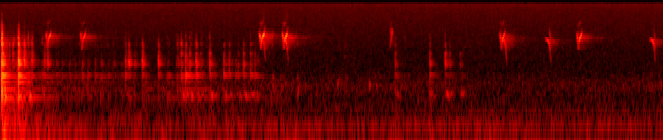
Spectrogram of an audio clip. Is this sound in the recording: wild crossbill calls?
yes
